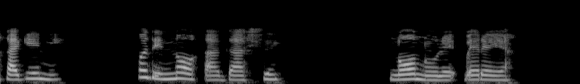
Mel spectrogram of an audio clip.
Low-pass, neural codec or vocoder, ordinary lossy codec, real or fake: 5.4 kHz; vocoder, 24 kHz, 100 mel bands, Vocos; none; fake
